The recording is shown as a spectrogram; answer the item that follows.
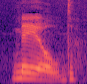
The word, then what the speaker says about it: mailed: Male. Mailed. This one's a D sound. Male. Mailed.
